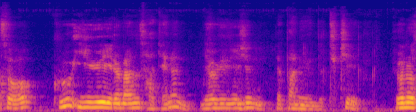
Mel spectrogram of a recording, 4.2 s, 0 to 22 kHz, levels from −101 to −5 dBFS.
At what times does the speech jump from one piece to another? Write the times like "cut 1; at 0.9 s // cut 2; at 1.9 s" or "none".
cut 1; at 1.9 s // cut 2; at 2.7 s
